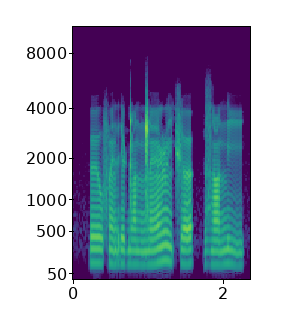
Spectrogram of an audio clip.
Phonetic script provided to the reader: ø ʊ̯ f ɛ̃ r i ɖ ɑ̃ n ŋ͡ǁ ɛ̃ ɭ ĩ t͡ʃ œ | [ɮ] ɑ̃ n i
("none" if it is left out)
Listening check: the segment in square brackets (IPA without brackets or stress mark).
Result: z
